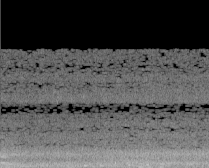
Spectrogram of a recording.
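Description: Clear river water rushes steadily close by during a river crossing on the way to waterfalls in Zambales, a constant broad wash with no pauses and no talk over it.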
